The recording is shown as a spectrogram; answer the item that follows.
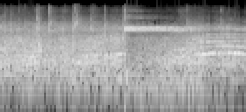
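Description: A wrestling referee's whistle, one short shrill steady blast a little past halfway, over spectator chatter and scattered sharp squeaks and knocks in a gym.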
